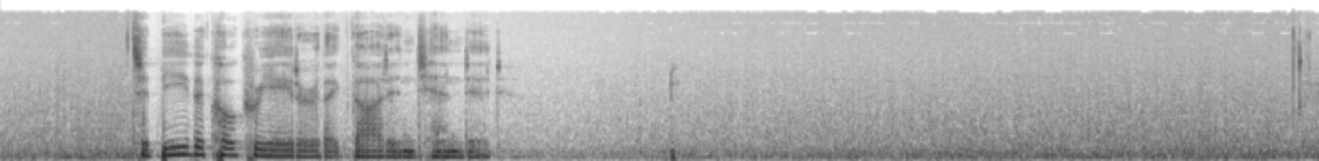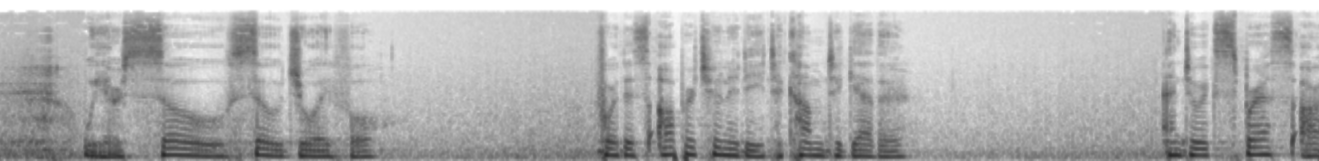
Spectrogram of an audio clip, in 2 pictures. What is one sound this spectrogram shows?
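A middle-aged woman speaks calmly into a microphone, heard through a loudspeaker, with pauses between phrases.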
